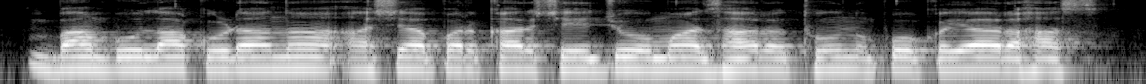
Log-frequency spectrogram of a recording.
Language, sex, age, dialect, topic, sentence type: Marathi, male, 31-35, Northern Konkan, agriculture, statement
